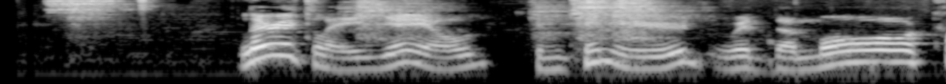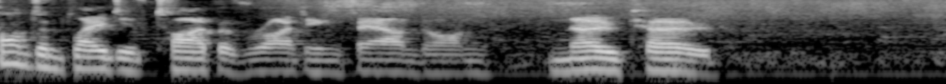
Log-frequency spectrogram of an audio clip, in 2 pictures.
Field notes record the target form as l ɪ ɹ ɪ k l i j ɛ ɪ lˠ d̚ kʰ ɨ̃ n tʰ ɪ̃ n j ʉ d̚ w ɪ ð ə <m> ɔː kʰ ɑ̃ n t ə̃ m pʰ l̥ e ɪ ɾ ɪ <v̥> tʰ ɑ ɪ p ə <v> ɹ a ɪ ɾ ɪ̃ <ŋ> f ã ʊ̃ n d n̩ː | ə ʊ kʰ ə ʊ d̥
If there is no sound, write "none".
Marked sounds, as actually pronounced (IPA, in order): m, v̥, v, ŋ

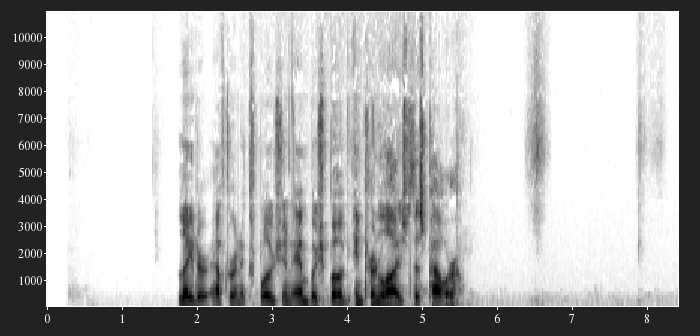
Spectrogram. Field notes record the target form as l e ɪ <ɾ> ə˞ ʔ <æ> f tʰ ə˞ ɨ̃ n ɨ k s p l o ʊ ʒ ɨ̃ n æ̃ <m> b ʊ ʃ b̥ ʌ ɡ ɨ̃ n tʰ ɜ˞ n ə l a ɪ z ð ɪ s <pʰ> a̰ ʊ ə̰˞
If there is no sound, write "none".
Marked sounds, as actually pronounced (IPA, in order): ɾ, æ, m, pʰ

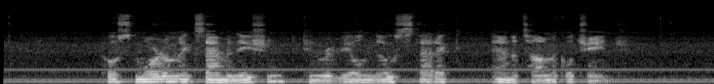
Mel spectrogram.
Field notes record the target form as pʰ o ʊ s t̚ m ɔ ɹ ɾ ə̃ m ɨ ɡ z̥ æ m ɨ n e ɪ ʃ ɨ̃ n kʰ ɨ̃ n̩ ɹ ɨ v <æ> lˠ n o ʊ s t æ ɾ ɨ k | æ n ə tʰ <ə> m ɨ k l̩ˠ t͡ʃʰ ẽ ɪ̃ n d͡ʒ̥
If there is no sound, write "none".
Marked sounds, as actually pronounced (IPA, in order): i, ɑ

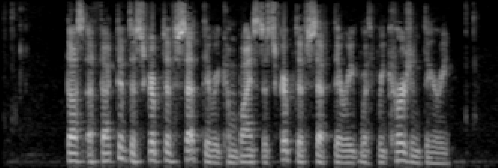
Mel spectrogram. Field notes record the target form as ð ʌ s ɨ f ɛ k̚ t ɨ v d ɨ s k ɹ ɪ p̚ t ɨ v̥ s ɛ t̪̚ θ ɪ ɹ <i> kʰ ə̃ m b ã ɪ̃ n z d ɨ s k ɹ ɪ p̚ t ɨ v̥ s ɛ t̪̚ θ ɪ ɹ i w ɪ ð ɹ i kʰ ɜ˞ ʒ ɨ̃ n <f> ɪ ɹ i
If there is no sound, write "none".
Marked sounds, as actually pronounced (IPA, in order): i, θ

